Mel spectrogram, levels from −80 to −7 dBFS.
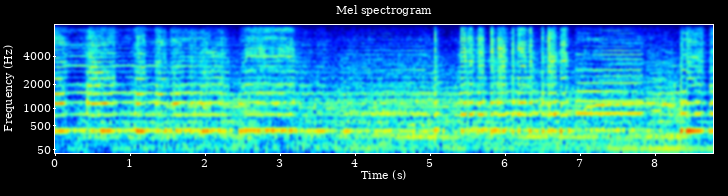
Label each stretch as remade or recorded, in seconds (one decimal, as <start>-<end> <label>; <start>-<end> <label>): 0.0-3.7 remade; 3.7-5.5 recorded; 5.5-7.3 remade; 7.3-8.1 recorded; 8.1-8.8 remade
